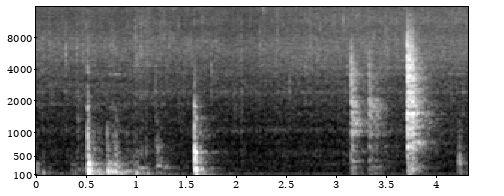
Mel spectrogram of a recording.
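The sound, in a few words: sausage and onion sautéing in a pan for Zuppa Toscana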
